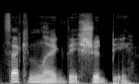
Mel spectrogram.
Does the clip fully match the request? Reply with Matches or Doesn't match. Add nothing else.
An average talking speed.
Matches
